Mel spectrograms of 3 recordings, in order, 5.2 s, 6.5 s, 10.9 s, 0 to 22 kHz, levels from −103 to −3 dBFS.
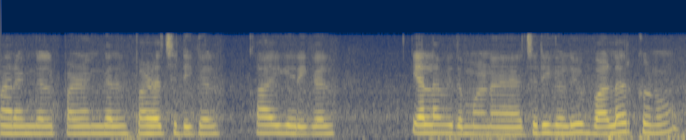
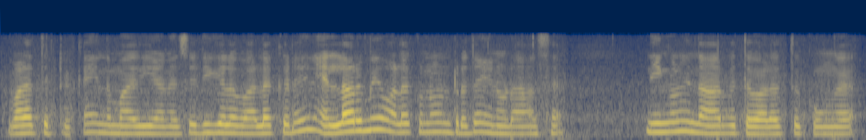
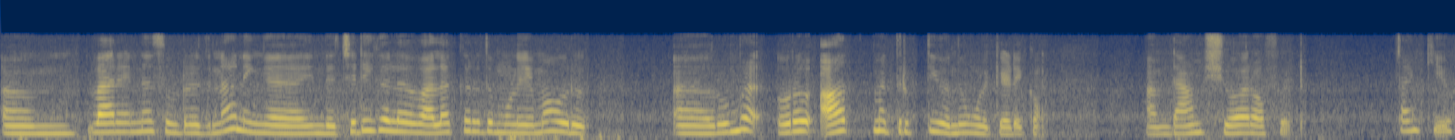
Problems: constant background noise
